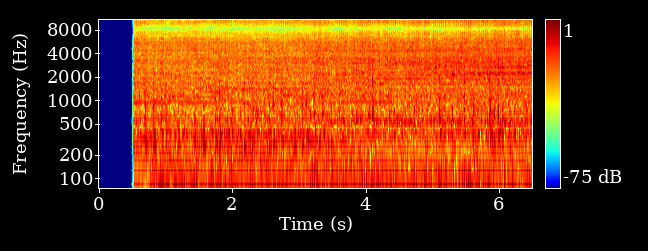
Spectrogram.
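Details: VAZ 2110 8-valve engine at idle: uneven light knock about four per second over the running note; engine knock, source not yet pinned down.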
